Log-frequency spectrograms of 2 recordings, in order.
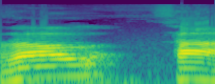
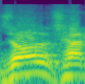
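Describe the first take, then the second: First: জলসা with an Arabic z and a lisped th; teacher correcting জলসা; Arabic-style jalsa. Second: Said in the usual way. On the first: Shown as a demonstration. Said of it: "আমরা বলবো". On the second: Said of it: "জলসা না, আমরা বলবো".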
